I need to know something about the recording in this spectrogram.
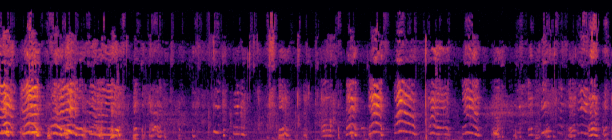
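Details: Several English Mastiff puppies crying indoors, short rising and falling whimpers tumbling over one another about twice a second, loudest at the start, then a steady chorus of squeaky yelps and whines.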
